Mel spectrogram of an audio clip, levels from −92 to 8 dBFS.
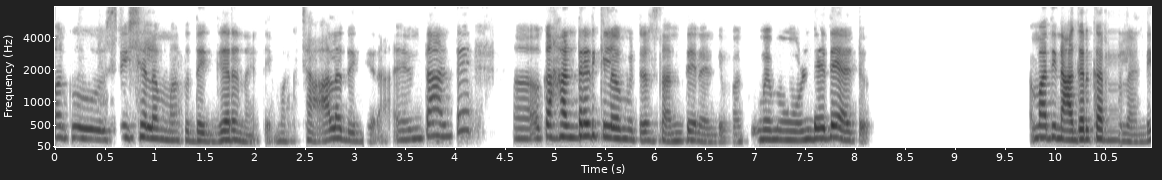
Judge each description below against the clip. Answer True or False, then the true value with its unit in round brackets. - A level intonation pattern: False (4.9 semitones)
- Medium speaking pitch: False (195 Hz)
